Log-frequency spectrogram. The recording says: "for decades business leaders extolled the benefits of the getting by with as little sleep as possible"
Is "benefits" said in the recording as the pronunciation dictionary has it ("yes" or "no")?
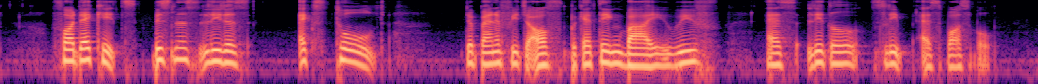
no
